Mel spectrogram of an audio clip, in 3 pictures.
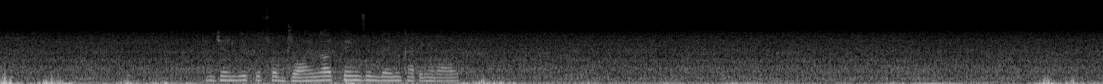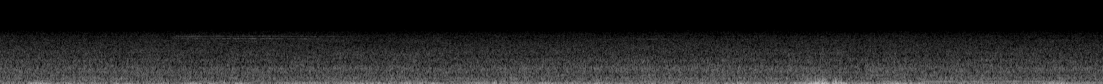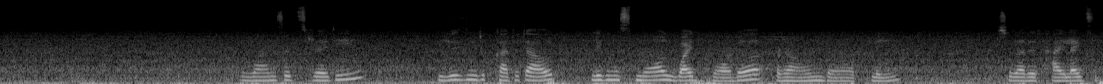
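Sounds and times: background rumble and hiss: 0.0 - 12.8, 14.2 - 33.0.

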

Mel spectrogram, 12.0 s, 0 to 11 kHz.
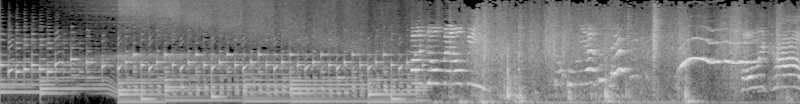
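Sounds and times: plastic bag crinkling: 6.4 - 12.0.

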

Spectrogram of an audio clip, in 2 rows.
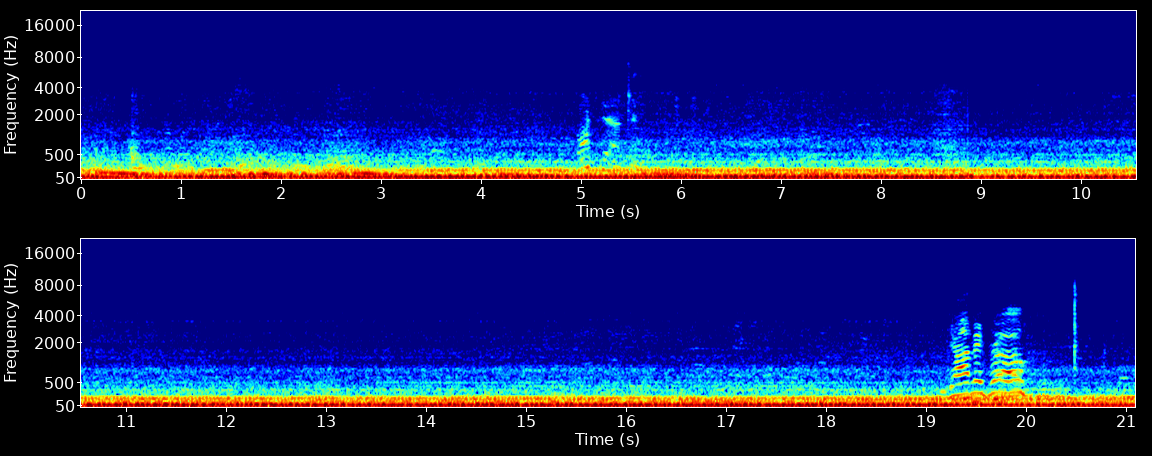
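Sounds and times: car engine idling: 0.0 - 21.0.

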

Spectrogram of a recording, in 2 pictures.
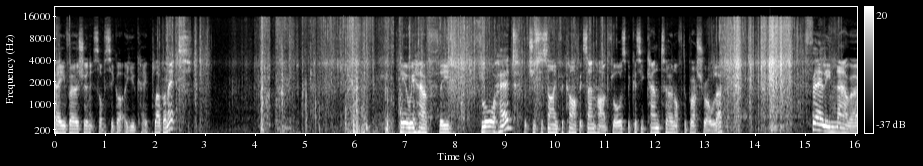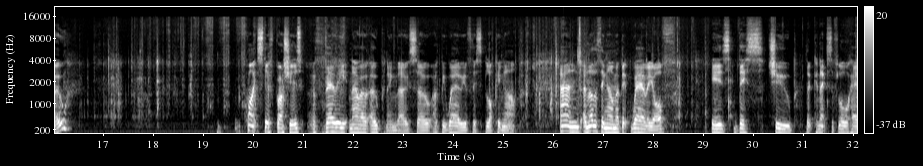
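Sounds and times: plastic bag crinkling: 2.0 - 3.2, 3.9 - 11.4, 13.0 - 15.8.

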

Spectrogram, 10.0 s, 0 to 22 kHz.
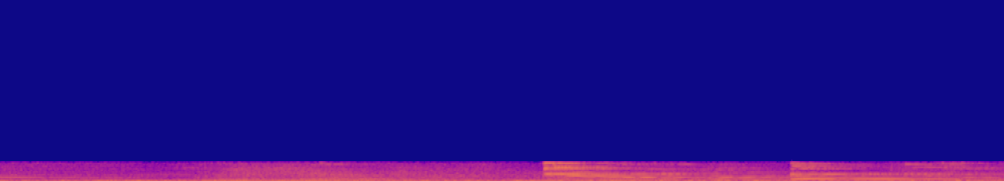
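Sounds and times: bell-like chime ringing: 5.3 - 10.0.

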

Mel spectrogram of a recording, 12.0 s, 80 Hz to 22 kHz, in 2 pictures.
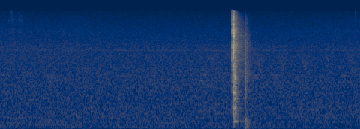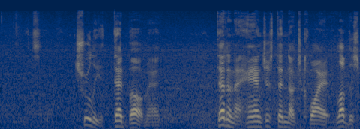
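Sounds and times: bow string crack: 3.9 - 4.3.

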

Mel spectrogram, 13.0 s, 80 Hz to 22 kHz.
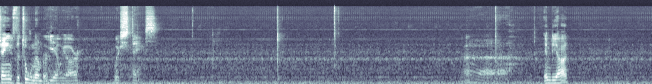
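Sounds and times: shop machinery hum: 0.0 - 13.0.

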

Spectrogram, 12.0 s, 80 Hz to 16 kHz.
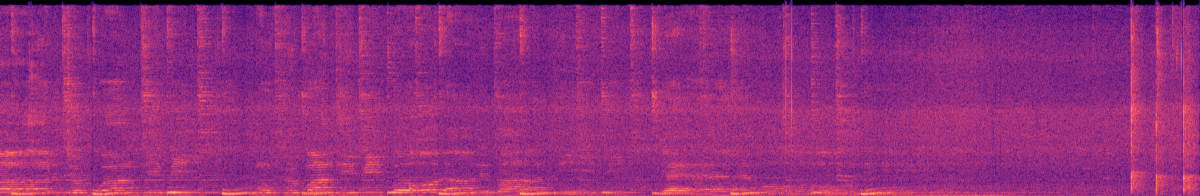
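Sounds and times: person singing: 0.0 - 10.3
ektara ringing: 0.0 - 10.6
sharp claps or knocks: 11.3 - 12.0.

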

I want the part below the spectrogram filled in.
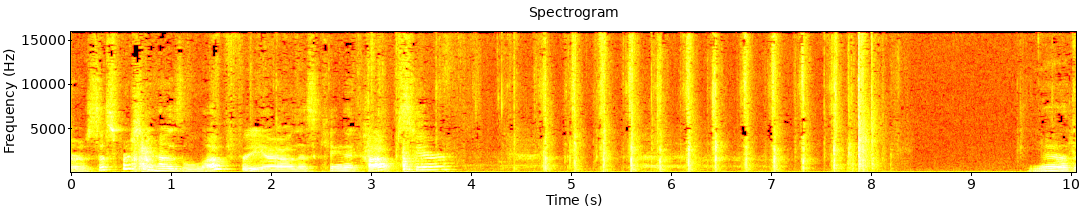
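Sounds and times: cards shuffled by hand: 4.7 - 8.4.

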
